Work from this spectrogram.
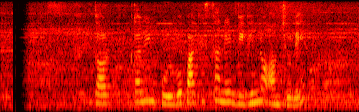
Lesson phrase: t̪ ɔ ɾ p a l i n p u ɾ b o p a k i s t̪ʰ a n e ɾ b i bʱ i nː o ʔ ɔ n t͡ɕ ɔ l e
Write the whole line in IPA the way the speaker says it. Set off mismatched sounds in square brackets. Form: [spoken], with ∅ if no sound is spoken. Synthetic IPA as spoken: t̪ ɔ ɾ [k] a l i n p u ɾ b o p a k i s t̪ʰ a n e ɾ b i bʱ i nː o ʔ ɔ n t͡ɕ [o] l e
